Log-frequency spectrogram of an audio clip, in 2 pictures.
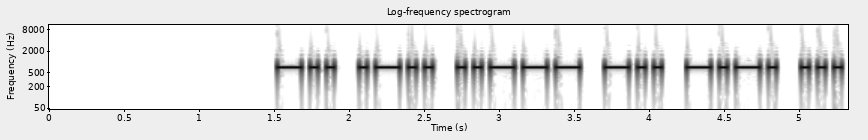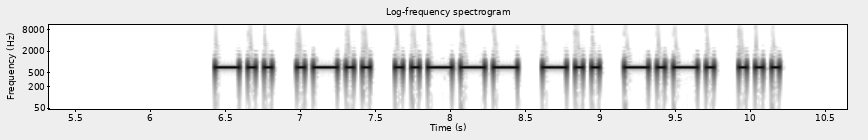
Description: Morse code, heard as a keyed tone, about 22 wpm, 700 Hz. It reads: DL2DCS DL2DCS
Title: DXCC-100 Call Signs - 6 Characters - Repeated 3x - 22wpm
